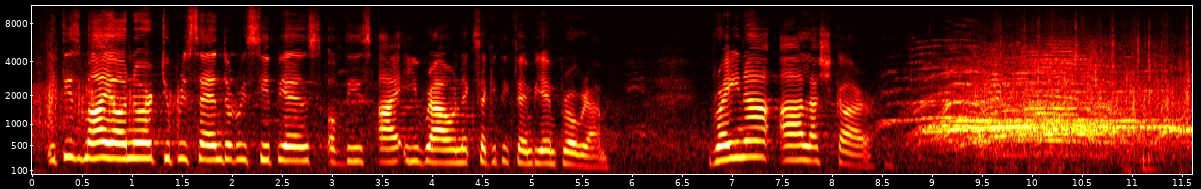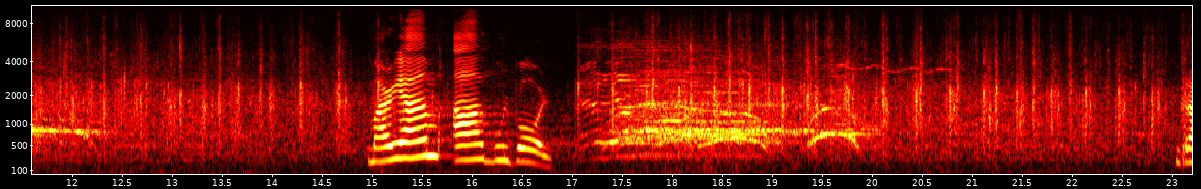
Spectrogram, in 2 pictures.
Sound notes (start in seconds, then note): 11.8 applause; 20.0 applause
